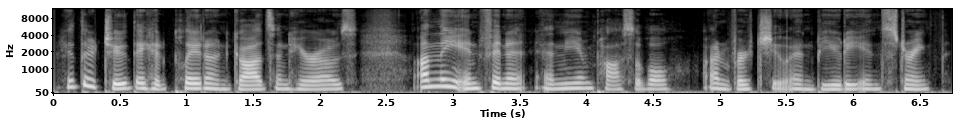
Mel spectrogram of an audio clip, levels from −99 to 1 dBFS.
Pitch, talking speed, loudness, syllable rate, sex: 195 Hz, 180 wpm, -19 LUFS, 5.2 syllables/s, female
